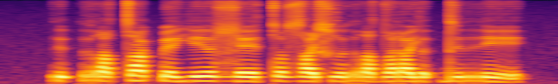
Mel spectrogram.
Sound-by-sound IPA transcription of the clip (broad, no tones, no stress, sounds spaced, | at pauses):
ɾ ɨ ʔ r ɔ tˤ ɨ k͡p ɛ j e ə̯ ɮ ɛ t u zˤ ʌ ɕ o r ʌ dˤ u ɾ ɔ j ə ʔ d ɨ r e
